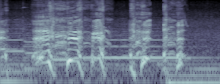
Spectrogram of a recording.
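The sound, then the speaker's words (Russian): Coughing from a tree character in an animated fairy tale, caused by dirty air: a run of several rough, throaty coughs in quick bursts, fairly loud and alone. “Ты кашляешь, друг?”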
